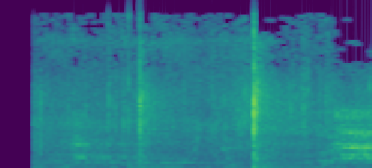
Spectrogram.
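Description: Gloved punches landing on hand-held focus mitts in a kickboxing pad drill: a few sharp smacks, the loudest about a second and a half in.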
